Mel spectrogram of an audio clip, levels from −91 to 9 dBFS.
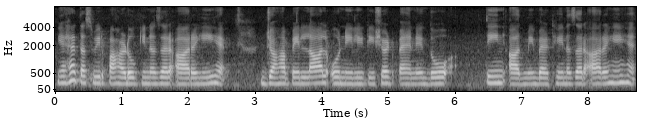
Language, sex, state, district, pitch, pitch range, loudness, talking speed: Hindi, female, Haryana, Charkhi Dadri, 180 Hz, 175-190 Hz, -16 LUFS, 170 wpm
